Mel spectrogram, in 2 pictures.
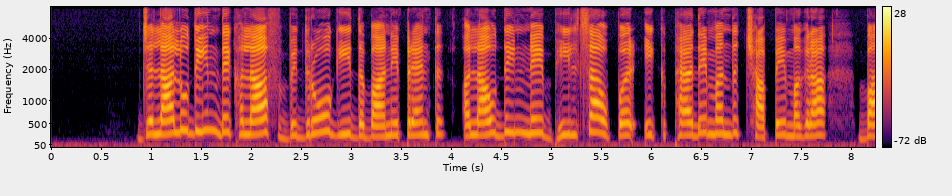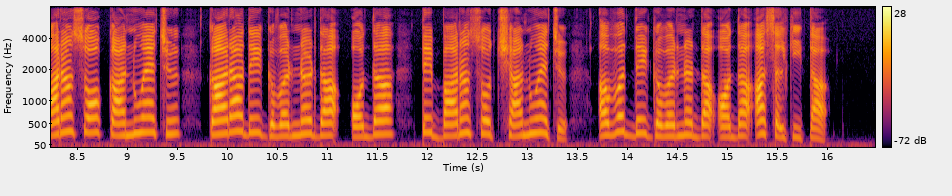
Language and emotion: Dogri, neutral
